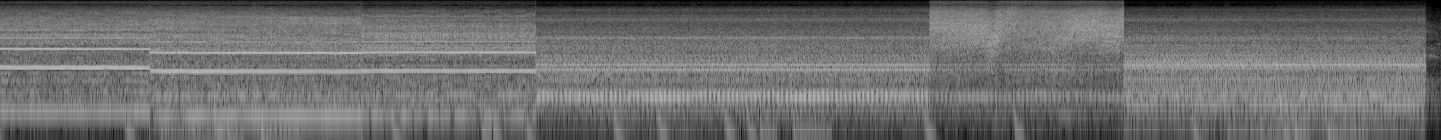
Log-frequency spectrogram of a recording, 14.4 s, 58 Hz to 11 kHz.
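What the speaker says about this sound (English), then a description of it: "we're going to get our little mini DA sander here, and I'm just going to sand the face" A small mini dual-action sander works across the machined face of a custom Honda K20 engine cover, giving a loud, steady whirring buzz that changes pitch in several stages through the run, with no talking.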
